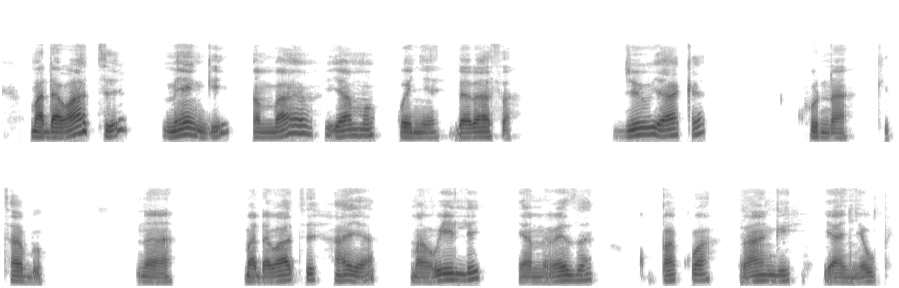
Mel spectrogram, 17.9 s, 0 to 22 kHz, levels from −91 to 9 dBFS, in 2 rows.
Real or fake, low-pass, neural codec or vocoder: fake; 7.2 kHz; vocoder, 22.05 kHz, 80 mel bands, WaveNeXt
